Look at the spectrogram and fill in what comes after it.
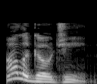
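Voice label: "oligogene", British English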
